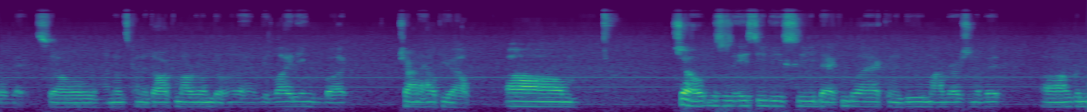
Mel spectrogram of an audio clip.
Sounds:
Speech

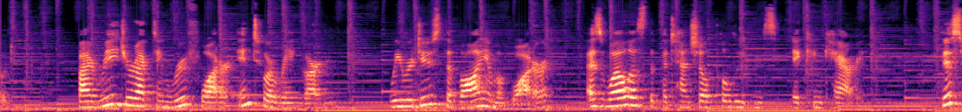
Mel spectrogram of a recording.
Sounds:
Speech, Music

